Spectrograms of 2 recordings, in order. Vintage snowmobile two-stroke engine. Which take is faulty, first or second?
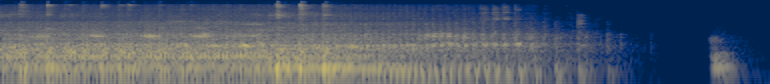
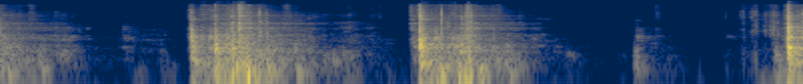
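second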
